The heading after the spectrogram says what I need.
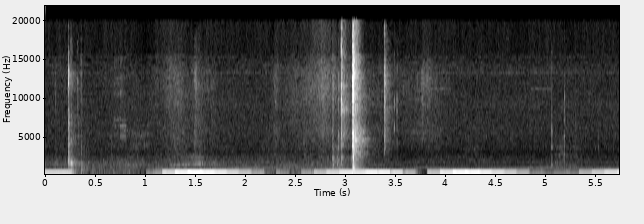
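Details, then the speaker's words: Boss PH-3 phase shifter pedal after repair using an earlier unit's spare parts: steady tone pulsing evenly a few times a second with a sweeping swirl, effect now working after tracing op-amp signals and adjusting controls; earlier distortion came from a resonance control setting. "do you hear that it's working so after going back and forth with the old pedal uh getting confused about some signals going in and out of op-amps and then just going back to it and fiddling with the controls it's running"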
